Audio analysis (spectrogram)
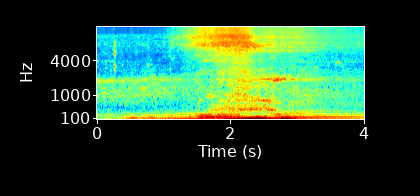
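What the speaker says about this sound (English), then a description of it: "You will see that traffic is pretty heavy." Heavy road traffic passes nearby, a low engine rumble that swells as a vehicle drives by in the middle and then fades, with no talking.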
